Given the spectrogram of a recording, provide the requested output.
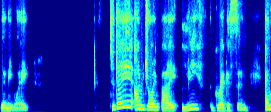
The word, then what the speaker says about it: Leif: happiness and achievements we learn from all of it I believe anyway today I'm joined by leaf Gregerson and it is pronounced Leaf it's not Lea like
